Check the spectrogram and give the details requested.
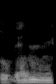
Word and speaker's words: ogham: J'ai commencé à m'intéresser par le druidisme et j'ai découvert les oghams. Bon, en vrai, ça se prononce Ogham, mais en français, tout le monde dit ogham.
